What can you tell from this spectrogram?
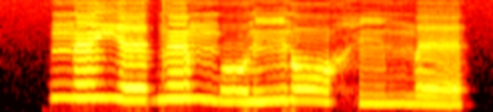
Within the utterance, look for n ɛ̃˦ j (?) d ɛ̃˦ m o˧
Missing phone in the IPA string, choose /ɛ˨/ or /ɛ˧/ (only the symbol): ɛ˧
